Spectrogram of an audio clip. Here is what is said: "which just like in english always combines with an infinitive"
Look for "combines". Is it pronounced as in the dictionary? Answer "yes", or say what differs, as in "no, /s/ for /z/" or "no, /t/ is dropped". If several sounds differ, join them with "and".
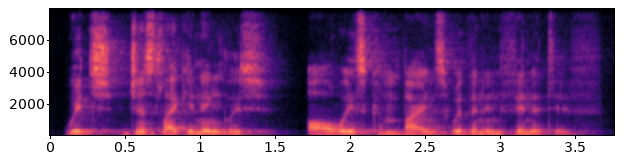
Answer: yes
